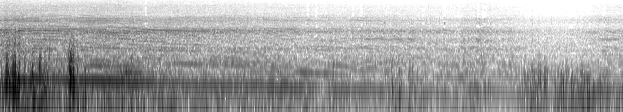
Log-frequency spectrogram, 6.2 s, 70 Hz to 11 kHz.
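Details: Yamaha RD125LC YPVS two-stroke: revs drop and wander with an uneven, stumbling buzz and ragged beats instead of a clean crisp note, a spluttering misfire.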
